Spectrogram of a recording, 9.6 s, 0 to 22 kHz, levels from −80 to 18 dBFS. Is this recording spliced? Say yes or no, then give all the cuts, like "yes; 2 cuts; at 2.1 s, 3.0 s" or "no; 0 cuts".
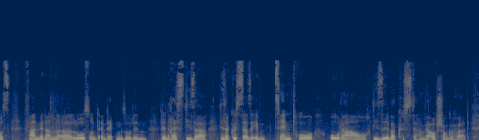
no; 0 cuts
